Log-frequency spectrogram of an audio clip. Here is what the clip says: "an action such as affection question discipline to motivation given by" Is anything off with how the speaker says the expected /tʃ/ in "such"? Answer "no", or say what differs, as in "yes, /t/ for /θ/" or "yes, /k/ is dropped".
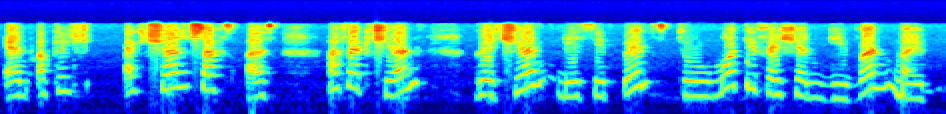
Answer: yes, /s/ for /tʃ/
